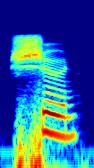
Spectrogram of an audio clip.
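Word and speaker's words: schön: this is pronounced now let's try to put this all together we would pronounce it like soon I say it again soon so I hope that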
